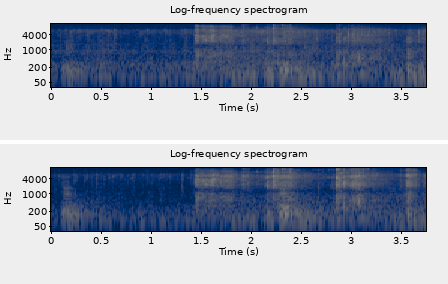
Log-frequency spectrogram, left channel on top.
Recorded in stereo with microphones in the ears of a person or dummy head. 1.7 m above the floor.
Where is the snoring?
No snoring in this recording.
